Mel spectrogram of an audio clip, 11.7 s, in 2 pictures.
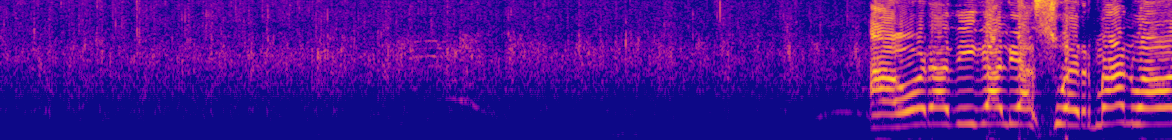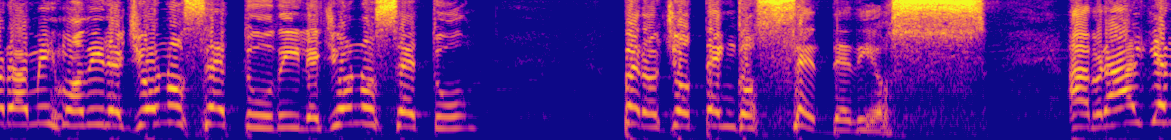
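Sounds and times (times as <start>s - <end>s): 
audience applause: 0.0s - 4.8s
speech: 4.4s - 8.3s, 9.1s - 11.6s.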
